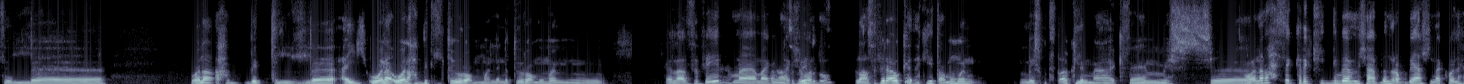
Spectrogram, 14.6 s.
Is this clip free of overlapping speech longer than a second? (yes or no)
yes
